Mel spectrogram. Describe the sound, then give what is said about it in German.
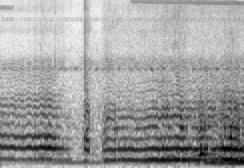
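A steady, droning buzz of bees with layered harmonic hum, continuous, briefly dipping near the middle before resuming; no one speaks. “Was ist das? Bienen.”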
